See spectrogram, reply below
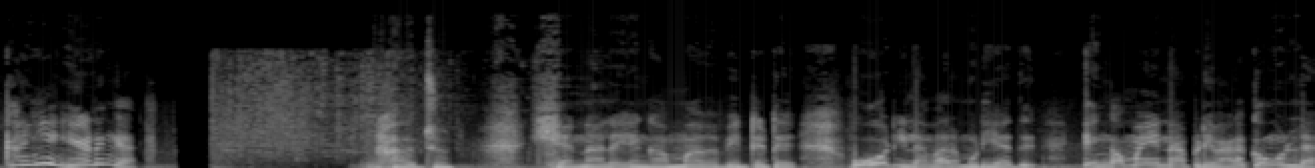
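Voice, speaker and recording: Woman voicing a frightened young cartoon girlfriend, pleading, very high pitched voice. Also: expressive, moderate pace, long pauses. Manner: pleading, tearful. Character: timid young woman torn between lover and family. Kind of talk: cartoon voice acting.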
